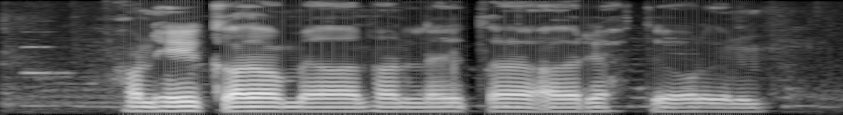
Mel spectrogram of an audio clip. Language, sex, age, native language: Icelandic, male, 14, Icelandic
